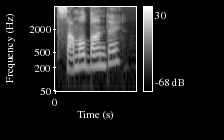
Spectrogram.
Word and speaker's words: Sammelband: This other common practice of the time, and I don't know how to pronounce it, is it Sammelbande? What is Sammelbande? – Yeah, so the Sammelband, the kind of the gathering of books bound together.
